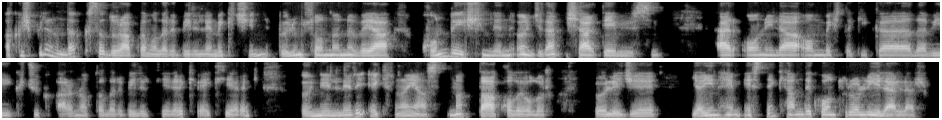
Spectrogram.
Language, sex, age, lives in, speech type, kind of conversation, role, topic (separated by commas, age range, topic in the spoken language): Turkish, male, 35-39, Spain, read, expert-assistant, expert, Daha üretken bir yayıncı olmak için hangi basit rutinleri deneyebilirim?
